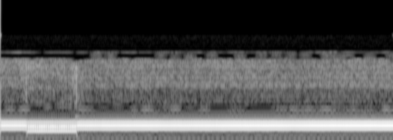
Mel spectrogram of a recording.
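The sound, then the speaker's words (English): A steady telephone dial tone as a number is called, to be routed through two different phone lines to an OmniPoint phone; it hums without a break, with one short dialing beep layered over it near the start. No voices are heard. “I'm going to put you on hold, and I'm going to call another number over here.”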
